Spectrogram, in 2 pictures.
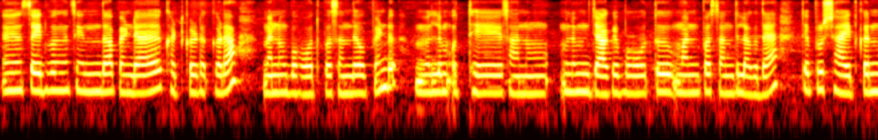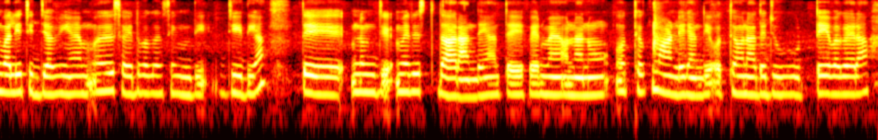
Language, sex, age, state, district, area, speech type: Punjabi, female, 18-30, Punjab, Shaheed Bhagat Singh Nagar, rural, spontaneous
